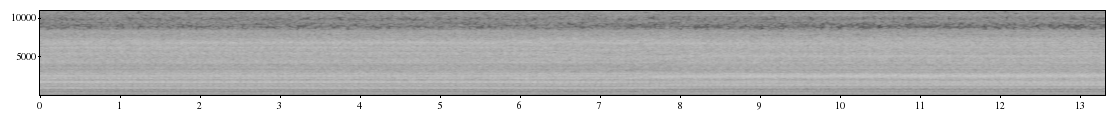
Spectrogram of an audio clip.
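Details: Hotpoint Ariston FMD963 washing machine with a harsh, steady grind and rough rumble the whole time it turns; the owner suspects the motor rather than the drum and plans to remove the belt to test.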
